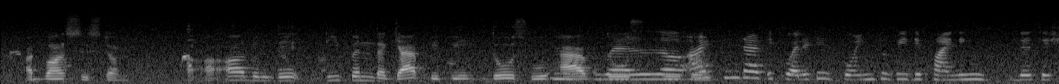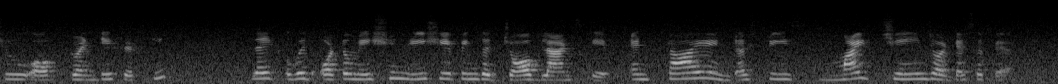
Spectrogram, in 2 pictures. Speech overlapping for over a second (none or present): present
